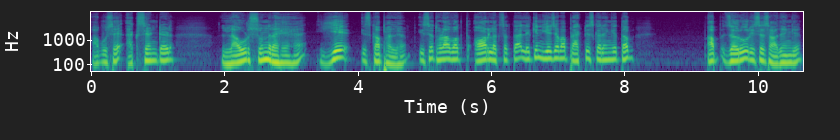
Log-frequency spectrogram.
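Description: A man teaching piano, explaining each step patiently and slowly singing the note names as he plays. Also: on the high side, dark tone, no room sound, studio quality. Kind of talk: instructional lesson.

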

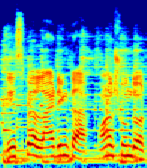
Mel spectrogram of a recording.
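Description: A man's brisk, steady, high-sitting voice carries a Bangladeshi accent as he shows off a music player in his electronics shop. His casual demonstration is hands-on and repetitive, with the player's music audible in the background.

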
